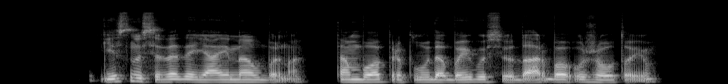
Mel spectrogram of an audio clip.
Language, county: Lithuanian, Šiauliai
